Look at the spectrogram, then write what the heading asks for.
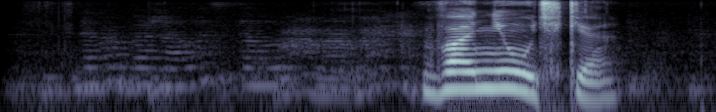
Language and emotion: Russian, angry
